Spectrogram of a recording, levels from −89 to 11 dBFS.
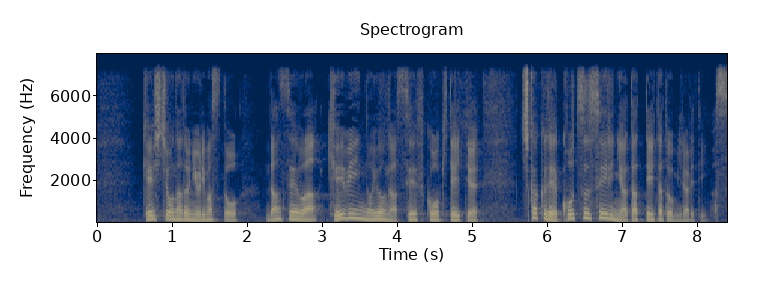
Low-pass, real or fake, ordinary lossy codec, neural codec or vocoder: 7.2 kHz; real; none; none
